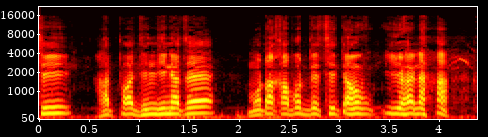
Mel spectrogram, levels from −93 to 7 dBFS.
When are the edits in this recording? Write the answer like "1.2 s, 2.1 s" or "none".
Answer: none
